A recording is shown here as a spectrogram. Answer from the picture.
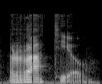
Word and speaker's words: ratio: The T also always sounds like our basic T sound like in time, and never like a sh or a ch, as sometimes happens in English with ratio. In Latin, that word is pronounced ratio.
